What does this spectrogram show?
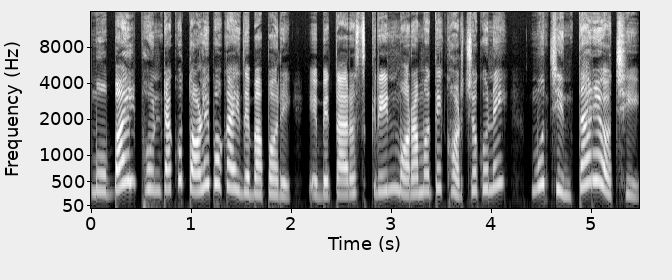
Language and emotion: Odia, fearful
